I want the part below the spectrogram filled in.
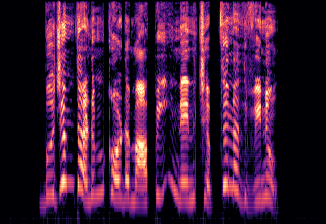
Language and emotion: Telugu, angry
